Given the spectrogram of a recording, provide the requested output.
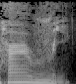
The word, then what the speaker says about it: hurry: 这个 r 的这个音别发成 hurry，这个 hurry 靠舌头的动作而已呢就弱化了，然后很容易就导致误解，是 hurry，这个 re 开头嘴唇要撅起来，而且也不要读成哼哼老师的名字了。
